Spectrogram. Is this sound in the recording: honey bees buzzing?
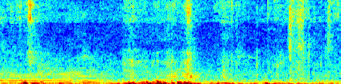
yes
